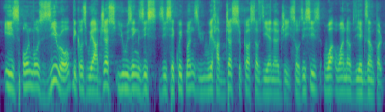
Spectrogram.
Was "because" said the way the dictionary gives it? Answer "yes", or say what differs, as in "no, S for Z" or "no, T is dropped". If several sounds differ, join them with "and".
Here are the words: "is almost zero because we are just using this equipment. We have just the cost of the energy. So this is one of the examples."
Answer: yes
